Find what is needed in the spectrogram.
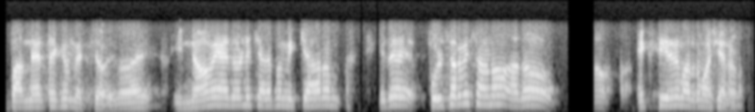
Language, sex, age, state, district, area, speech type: Malayalam, male, 18-30, Kerala, Idukki, rural, conversation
